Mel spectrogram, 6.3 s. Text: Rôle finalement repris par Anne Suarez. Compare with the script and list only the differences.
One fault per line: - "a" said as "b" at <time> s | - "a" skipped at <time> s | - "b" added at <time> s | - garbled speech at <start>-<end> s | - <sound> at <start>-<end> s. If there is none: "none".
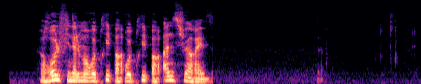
- "repris par" added at 1.9 s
